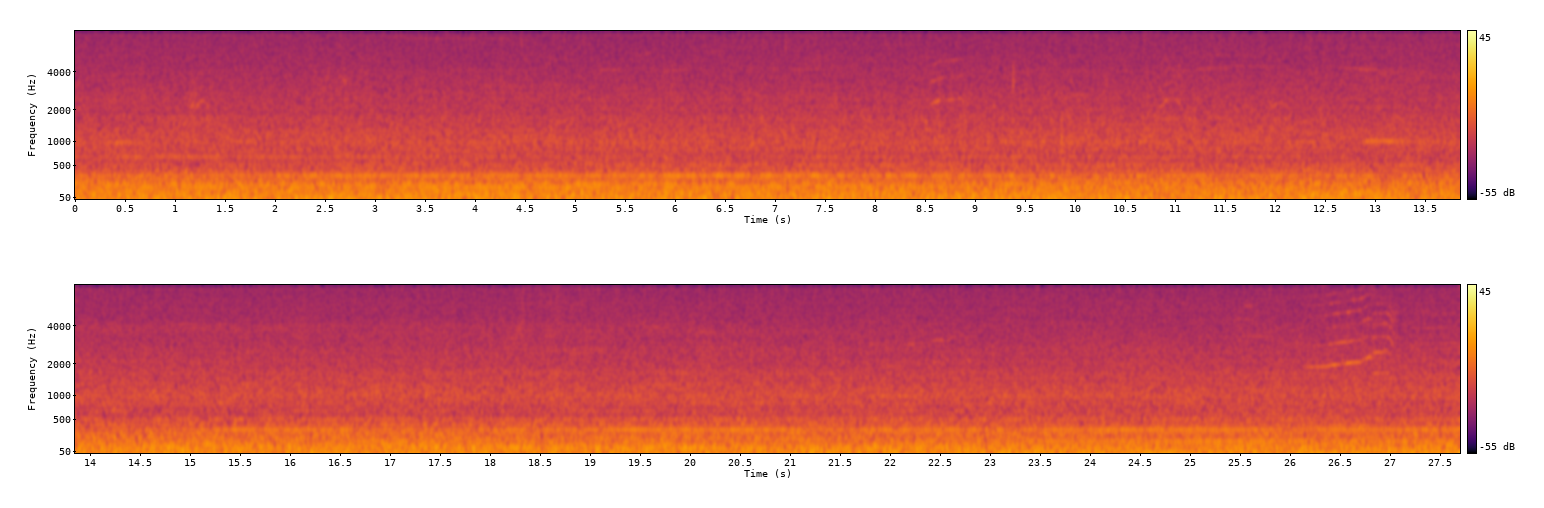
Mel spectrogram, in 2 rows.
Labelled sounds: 26.1	26.8	killer whale, southern resident, 1.9 to 3.1 kHz

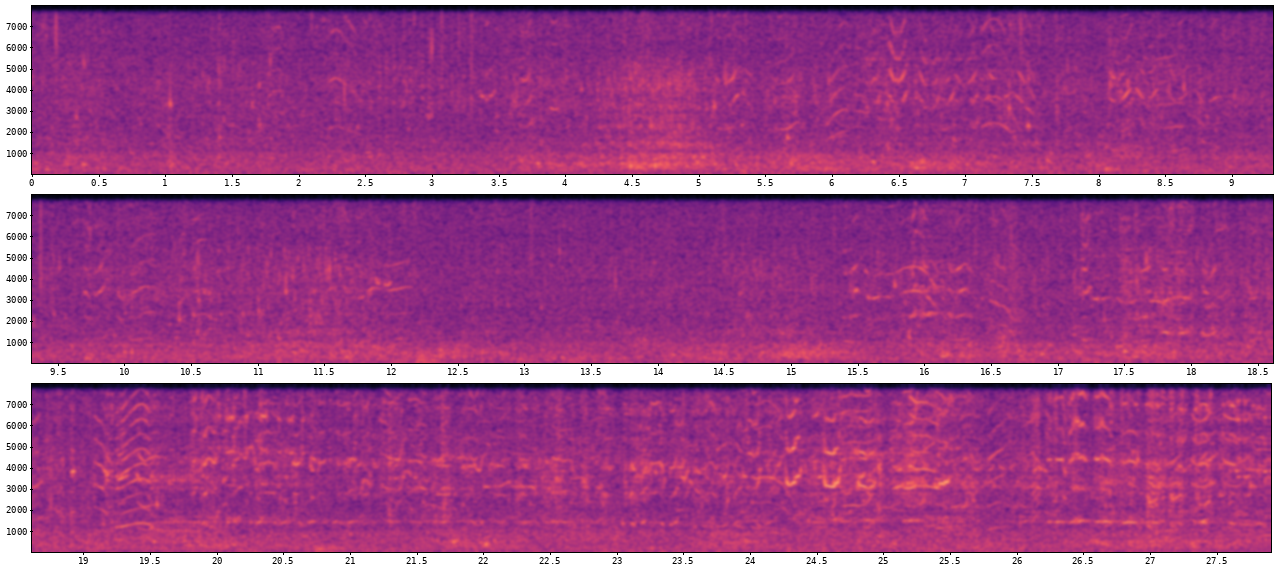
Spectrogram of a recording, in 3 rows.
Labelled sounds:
5.6	5.8	Pacific white-sided dolphin, 2.1 to 2.5 kHz
7.1	7.4	Pacific white-sided dolphin, 2.0 to 2.5 kHz
8.2	8.5	Pacific white-sided dolphin, 3.5 to 4.5 kHz
10.0	10.3	Pacific white-sided dolphin, 2.9 to 3.7 kHz
15.8	16.2	Pacific white-sided dolphin, 4.3 to 4.9 kHz
17.7	18.0	Pacific white-sided dolphin, 2.7 to 3.3 kHz
19.2	19.7	Pacific white-sided dolphin, 0.97 to 7.1 kHz
20.1	20.3	Pacific white-sided dolphin, 4.4 to 5.1 kHz
22.0	22.3	Pacific white-sided dolphin, 3.1 to 3.4 kHz
23.9	25.7	Pacific white-sided dolphin, 1.0 to 7.7 kHz
26.2	26.6	Pacific white-sided dolphin, 1.4 to 6.4 kHz
27.2	27.9	Pacific white-sided dolphin, 3.8 to 6.7 kHz

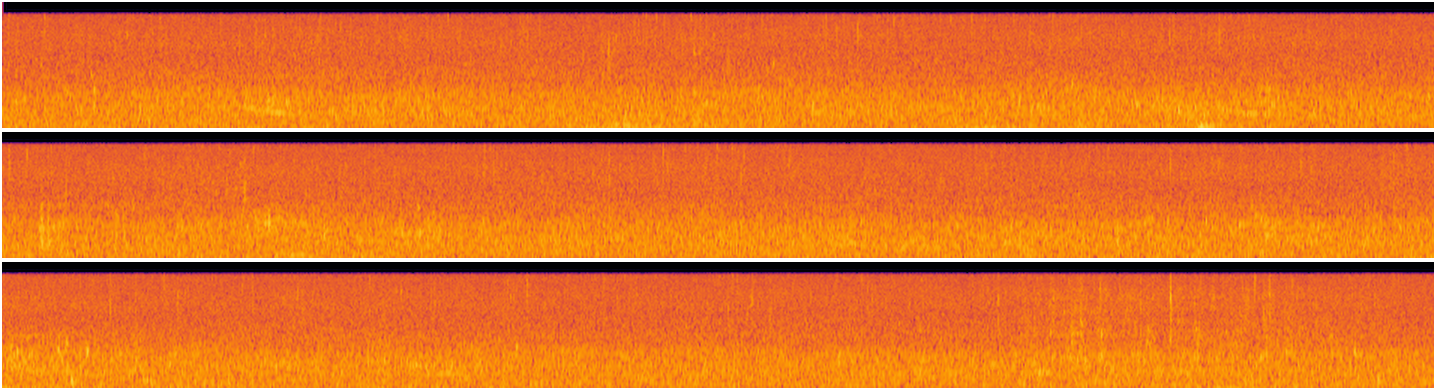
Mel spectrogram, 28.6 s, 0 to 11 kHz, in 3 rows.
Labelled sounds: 11.2	11.4	water noise, 0.88 to 1.3 kHz

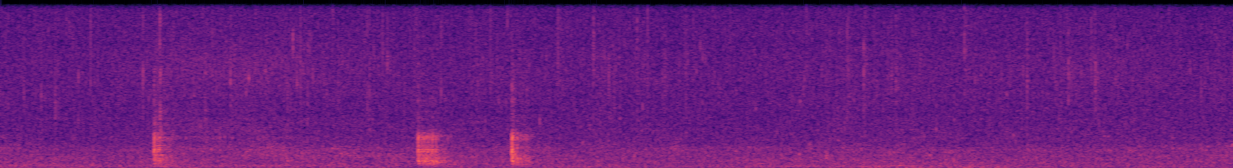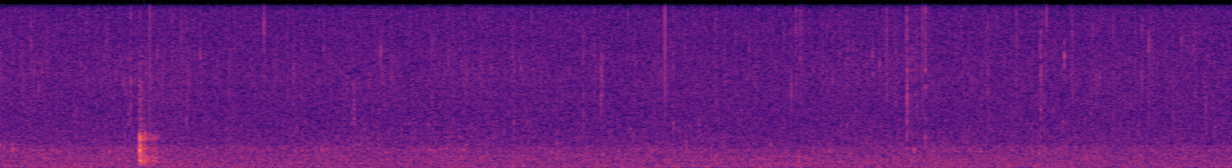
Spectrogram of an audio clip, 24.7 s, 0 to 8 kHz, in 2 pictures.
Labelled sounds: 4.2	4.5	croaking sound likely from a nearby submerged object, 1.3 to 1.7 kHz
5.1	5.4	croaking sound likely from a nearby submerged object, 1.3 to 1.7 kHz
13.7	14.0	croaking sound likely from a nearby submerged object, 1.3 to 1.7 kHz

